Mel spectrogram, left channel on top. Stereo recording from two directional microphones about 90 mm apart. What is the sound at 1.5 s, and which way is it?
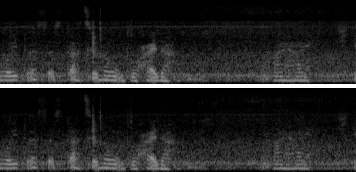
Insect, 20° right (ahead or behind).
